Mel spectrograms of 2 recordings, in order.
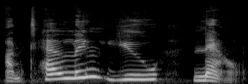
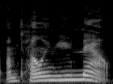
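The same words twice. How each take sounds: First: "I'm telling you now" drawn out slowly, each word weighted; slow, heavy "telling"; slow emphatic warning. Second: Said in the usual way. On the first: Real, not acted. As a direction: lean into "telling" slowly and firmly.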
